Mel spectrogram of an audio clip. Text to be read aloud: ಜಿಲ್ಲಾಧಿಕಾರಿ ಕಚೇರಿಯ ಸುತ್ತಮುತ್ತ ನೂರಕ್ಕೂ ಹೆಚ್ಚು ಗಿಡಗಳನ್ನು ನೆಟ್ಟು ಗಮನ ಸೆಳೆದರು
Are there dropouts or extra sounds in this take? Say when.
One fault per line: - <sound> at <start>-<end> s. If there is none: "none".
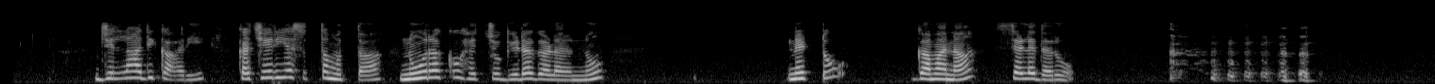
- laugh at 11.7-13.2 s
